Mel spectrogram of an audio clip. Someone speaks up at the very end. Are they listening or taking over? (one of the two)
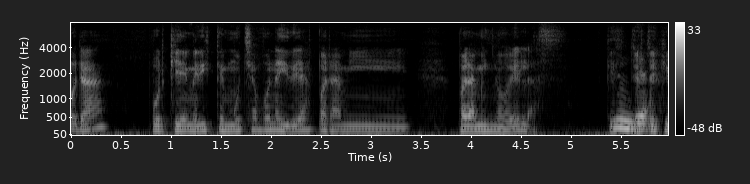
listening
